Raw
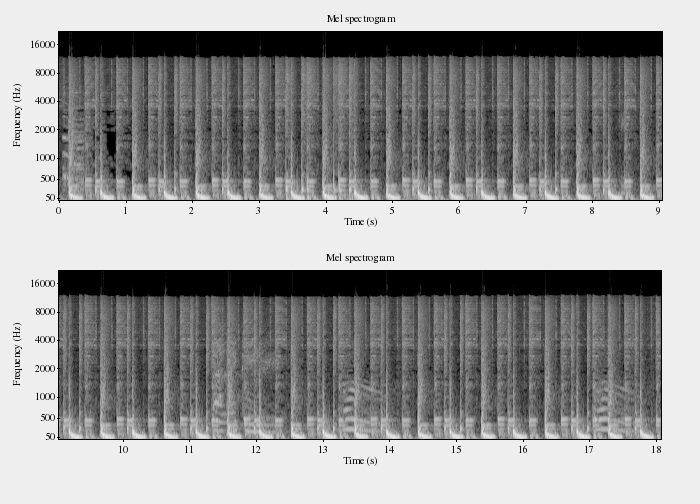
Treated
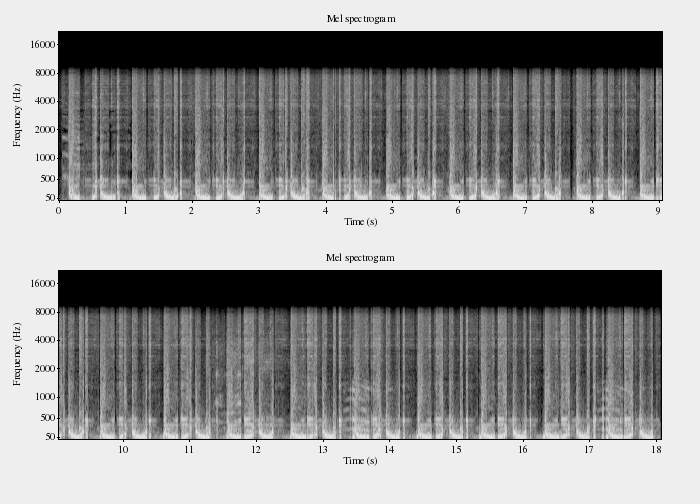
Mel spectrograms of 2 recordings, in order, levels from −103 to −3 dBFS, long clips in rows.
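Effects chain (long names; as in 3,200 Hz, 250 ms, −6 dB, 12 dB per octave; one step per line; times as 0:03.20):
delay that plays each chunk backwards 190 ms, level −7 dB
mains-hum notches 50/100/150/200/250/300 Hz
0:00.52–0:01.06: comb filter 2.3 ms, depth 46%
0:07.54–0:08.15: noise gate −27 dBFS, range −18 dB
automatic gain control gain up to 5 dB
brickwall limiter −14 dBFS, peak gain reduction 9 dB
output level in coarse steps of 23 dB
0:11.08–0:11.74: high-frequency loss of the air 83 metres
downsampling to 16,000 Hz
level +5 dB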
